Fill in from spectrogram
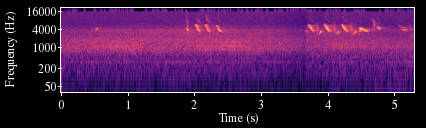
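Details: American Goldfinch in an apple tree on a sunny morning, giving two short phrases of quick, high, thin twittering notes over a steady broad background hiss.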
